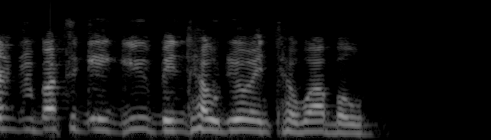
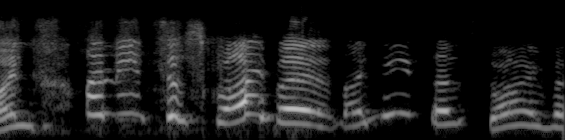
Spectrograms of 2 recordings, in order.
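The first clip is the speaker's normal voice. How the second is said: mock plea; 6 semitones higher, 3 dB louder than usual. Mock begging after plugging herself.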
